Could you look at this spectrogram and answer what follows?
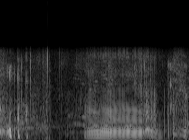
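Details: A single long, deep, buzzing snore between rustling noises, recorded at a farm; ordinary snoring in sleep.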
